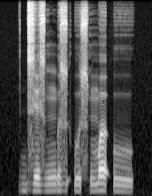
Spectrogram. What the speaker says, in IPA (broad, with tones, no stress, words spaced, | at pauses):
d͡zɪ˦˨zŋʊ˦zʔu˨s mʌ˦ʔu˨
